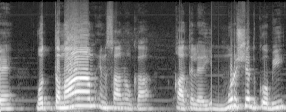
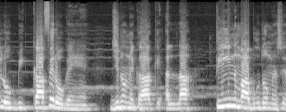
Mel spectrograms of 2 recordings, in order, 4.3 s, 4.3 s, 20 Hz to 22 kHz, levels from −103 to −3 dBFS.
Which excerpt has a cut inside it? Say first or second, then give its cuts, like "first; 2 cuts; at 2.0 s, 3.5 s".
first; 1 cut; at 3.1 s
